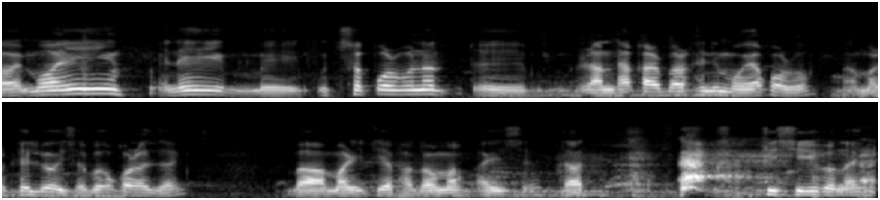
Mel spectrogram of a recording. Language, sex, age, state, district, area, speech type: Assamese, male, 60+, Assam, Darrang, rural, spontaneous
